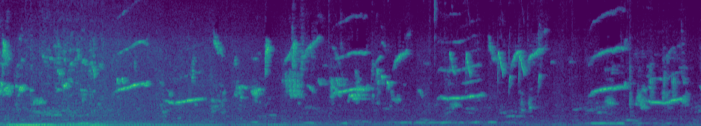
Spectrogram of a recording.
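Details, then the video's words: Nectar-fed caged olive-backed sunbird delivering its 'nembak' shooting-style song: a stream of thin high whistles and quick chirps, some rising and falling, spaced irregularly, over a faint low hum. "Enaknya ngerawat konin !!! tinggal dikasih makan !!! bunyi nembak nembak deh"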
